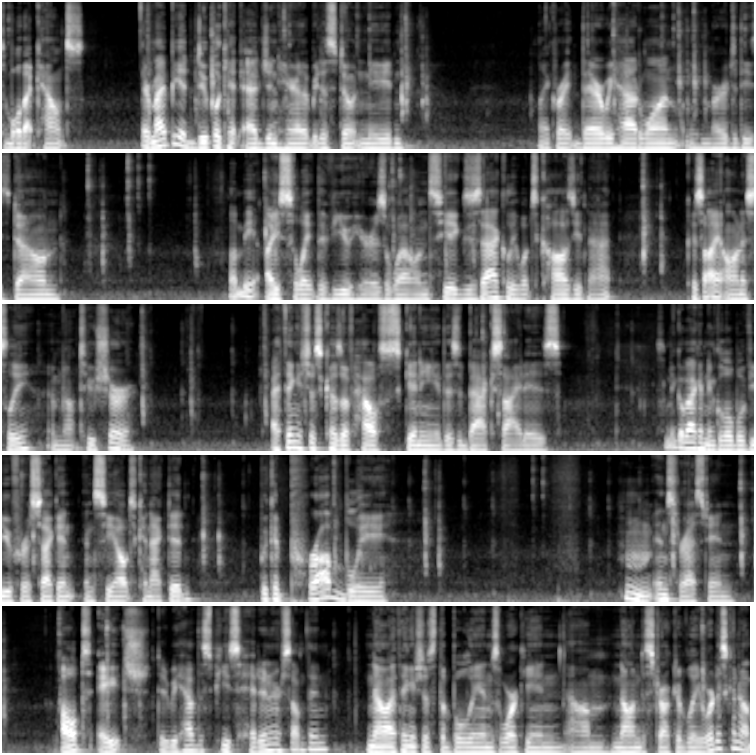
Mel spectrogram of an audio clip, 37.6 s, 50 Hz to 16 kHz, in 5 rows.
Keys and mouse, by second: 0.0 click, 1.5-1.9 shift+middle drag, 4.0 ctrl+x, 6.1 Tab, 6.6 click, 6.7 g, 7.9 click, 8.3 Tab, 10.1 KP_Divide, 10.9 click, 11.5 alt+a, 12.0 shift+drag, 13.0 click, 13.9 Tab, 15.1 click, 15.8-16.3 drag, 16.5-16.8 shift+drag, 17.0-17.3 drag, 17.7 shift+drag, 18.5 click, 19.1 click, 20.9-21.3 drag, 22.7 KP_Divide, 23.5 click, 24.9-25.5 drag, 25.9 shift+drag, 26.4 click, 26.7 Tab, 27.1-27.4 drag, 28.2 drag, 28.6-28.9 drag, 31.1 alt+h, 31.6-33.4 drag, 33.5-34.7 drag, 36.5 click.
